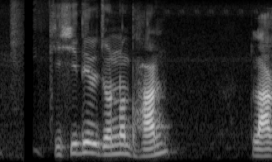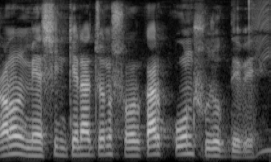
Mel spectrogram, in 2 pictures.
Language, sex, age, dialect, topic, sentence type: Bengali, male, 18-24, Western, agriculture, question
